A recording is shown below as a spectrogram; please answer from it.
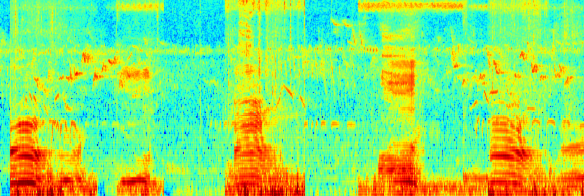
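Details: Cows roaming freely across open countryside, mooing repeatedly: four long, deep, harmonic moos a couple of seconds each, separated by quieter pauses, with faint birdsong behind.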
